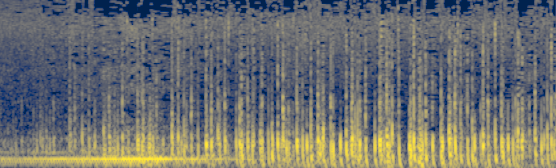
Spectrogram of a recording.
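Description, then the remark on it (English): The hooves of a ridden horse gallop in a fast, steady pounding rhythm, loud, building after a low sustained rumble and continuing to the end with no voices. “On horseback.”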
